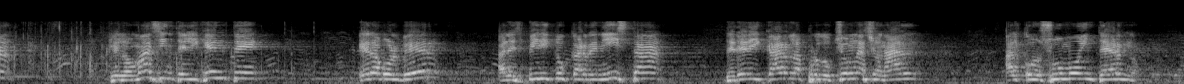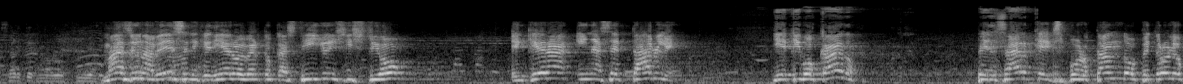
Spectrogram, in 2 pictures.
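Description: From 19.05 to 22.22 s, imaging from sample-and-hold upsampling: each sample was simply repeated, with no smoothing filter, which fits a 16 kHz stream raised to 48 kHz. Mirrored spectrum copies fill 8 to 16 kHz at about 14 dB below the sound, heard as a bright metallic fizz tracking its level.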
